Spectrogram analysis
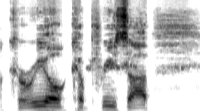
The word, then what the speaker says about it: Kirill Kaprizov: And I had to ask my man Nick here how to pronounce Kaprizov's name as well, Kirill Kaprizov.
